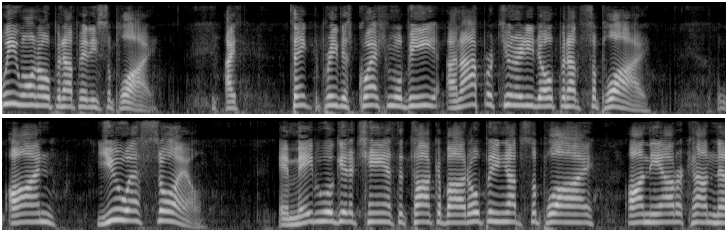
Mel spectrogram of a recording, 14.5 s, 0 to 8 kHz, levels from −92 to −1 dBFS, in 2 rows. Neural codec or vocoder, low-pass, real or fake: codec, 16 kHz, 4.8 kbps, FACodec; 7.2 kHz; fake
